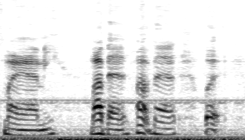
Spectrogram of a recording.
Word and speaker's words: Myamee: do it itory so I've been saying the name wrong it's Miami my bad my bad but man she talking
